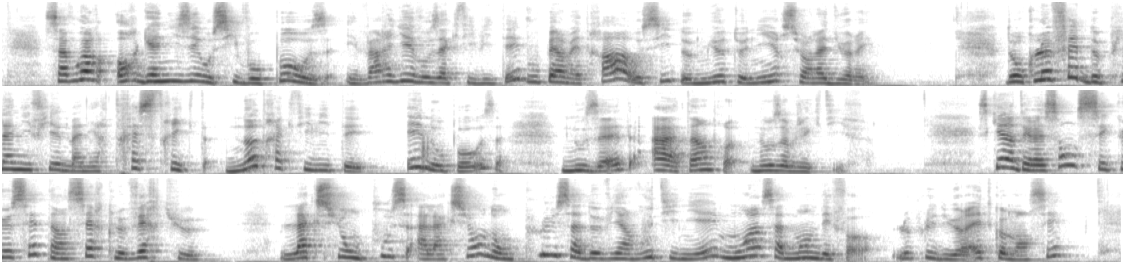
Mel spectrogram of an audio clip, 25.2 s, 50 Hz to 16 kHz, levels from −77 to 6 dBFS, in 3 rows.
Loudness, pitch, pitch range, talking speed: -25 LUFS, 240 Hz, 210-280 Hz, 160 wpm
